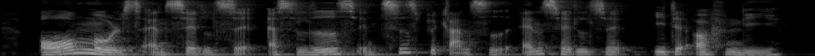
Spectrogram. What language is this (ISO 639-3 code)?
dan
